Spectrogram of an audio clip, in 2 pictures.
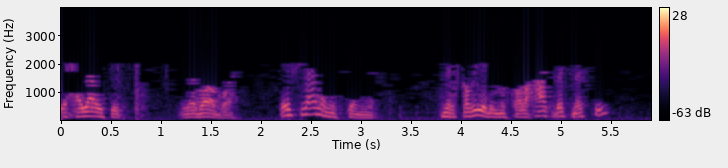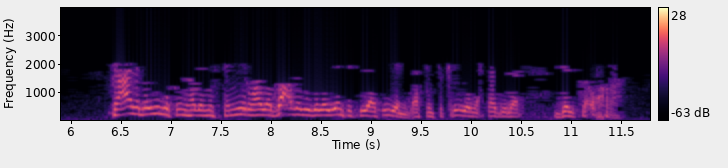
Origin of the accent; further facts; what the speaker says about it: Kuwait; اللي يسمونه عندنا بالكويت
